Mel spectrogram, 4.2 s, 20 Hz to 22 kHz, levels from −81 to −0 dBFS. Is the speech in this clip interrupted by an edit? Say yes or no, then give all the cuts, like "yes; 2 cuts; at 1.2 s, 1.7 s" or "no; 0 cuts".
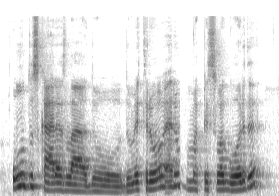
yes; 1 cut; at 2.7 s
